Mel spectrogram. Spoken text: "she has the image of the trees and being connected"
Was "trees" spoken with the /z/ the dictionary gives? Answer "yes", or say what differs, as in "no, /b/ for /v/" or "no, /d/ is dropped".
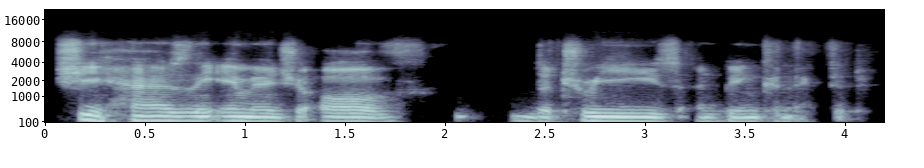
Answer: yes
